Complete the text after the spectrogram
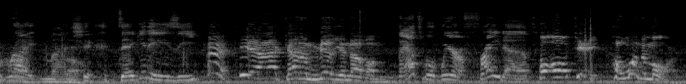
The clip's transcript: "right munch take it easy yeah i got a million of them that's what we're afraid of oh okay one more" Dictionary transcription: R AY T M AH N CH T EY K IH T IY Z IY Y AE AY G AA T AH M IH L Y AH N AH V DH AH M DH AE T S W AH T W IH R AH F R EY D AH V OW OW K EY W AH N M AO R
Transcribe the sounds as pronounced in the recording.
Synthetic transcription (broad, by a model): R AY T M AH CH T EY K IH T IY Z IY Y AE AY G AA T AH M IH L Y AH N AH V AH M DH AE T S W AH T W IH R AH F R EY D AH V OW OW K EY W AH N M AO R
